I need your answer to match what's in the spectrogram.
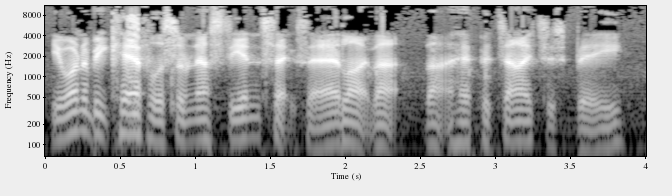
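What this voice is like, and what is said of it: Put-on northern English accent. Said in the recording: “in a northern accent”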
